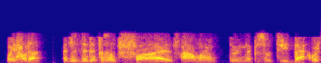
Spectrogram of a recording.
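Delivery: ordinary talk, nothing marked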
